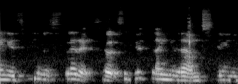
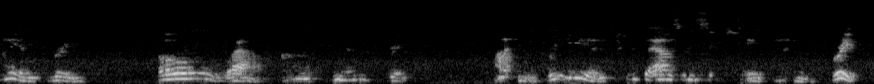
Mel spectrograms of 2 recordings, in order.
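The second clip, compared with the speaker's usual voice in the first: soft affirmation; 7 dB quieter than usual. Shown as a demonstration. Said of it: "you merely cross your arms over your chest and you just say".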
